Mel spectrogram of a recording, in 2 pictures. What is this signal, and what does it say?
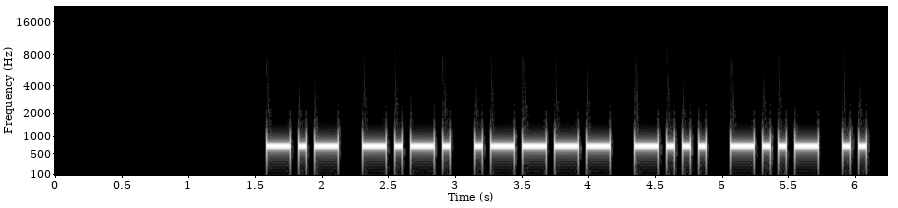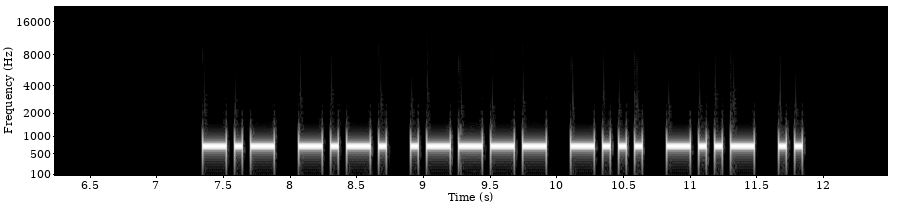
Morse code, heard as a keyed tone, about 20 wpm, 700 Hz. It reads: KC1BXI KC1BXI
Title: USA Call Signs - 6 Characters - Repeated 2x - 20wpm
